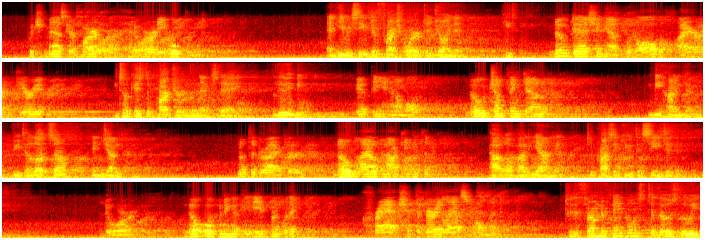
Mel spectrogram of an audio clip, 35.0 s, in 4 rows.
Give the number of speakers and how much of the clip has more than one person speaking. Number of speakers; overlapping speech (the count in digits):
2, no overlap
